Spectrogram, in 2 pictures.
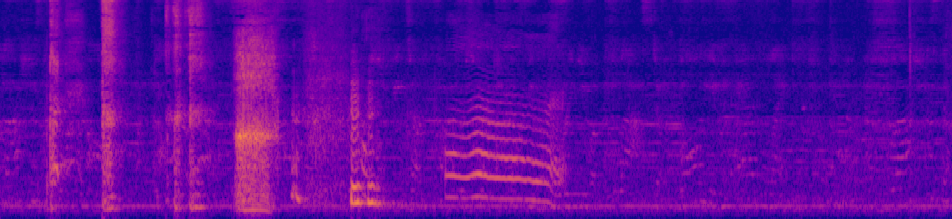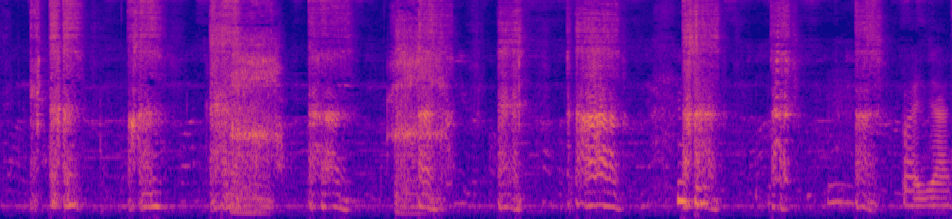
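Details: Six-month-old baby girl making short, repeated deliberate cough-like bursts with a few vocal sounds; a playful voluntary fake cough.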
